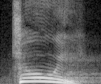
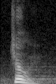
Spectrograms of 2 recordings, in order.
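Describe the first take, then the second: First: The name is called in a raised voice. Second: The name is called at a normal volume. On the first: The caller is getting nervous about a missing one. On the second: The caller is not yet worried.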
